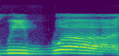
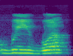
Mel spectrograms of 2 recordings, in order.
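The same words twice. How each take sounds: First: The word 'were' is long and fully pronounced. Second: The word 'were' is short and reduced. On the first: The speaker calls it right. "So it's a longer sound" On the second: The speaker calls it wrong. "not we were"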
